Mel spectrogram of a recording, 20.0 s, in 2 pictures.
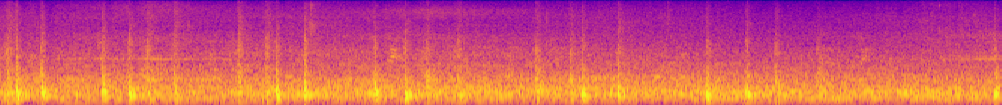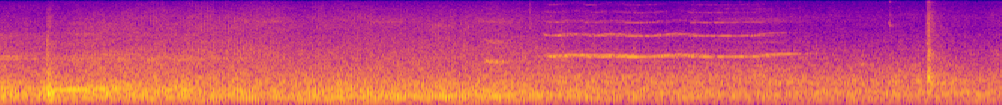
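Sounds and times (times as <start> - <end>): train brakes squealing: 14.8 - 18.3.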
